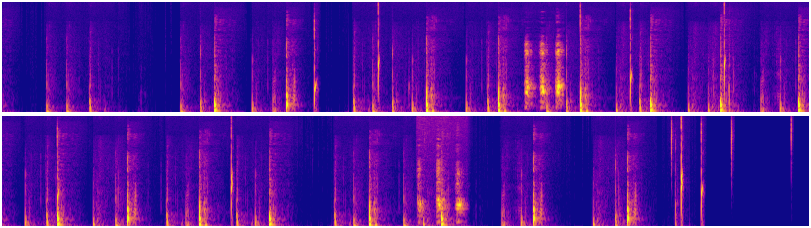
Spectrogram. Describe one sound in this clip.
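A pickaxe chips rapidly at stone, with blocks cracking and breaking.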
